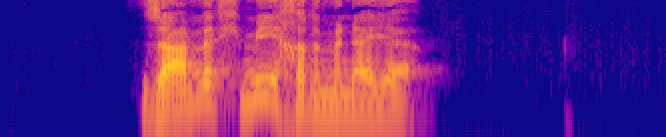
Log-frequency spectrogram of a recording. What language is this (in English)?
Kabyle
